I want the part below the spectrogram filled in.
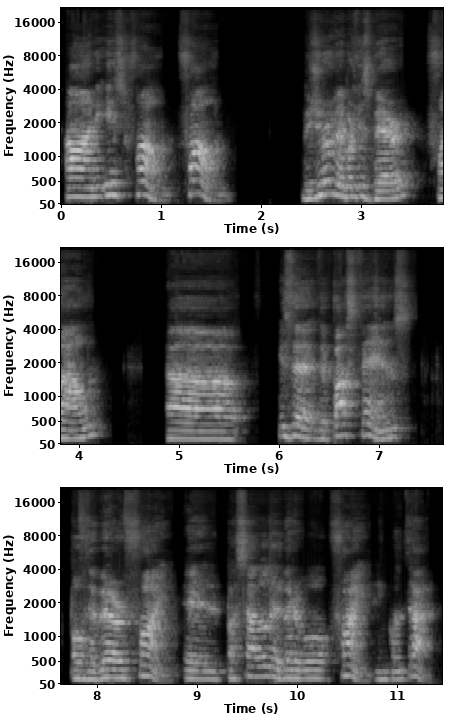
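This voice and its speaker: A man's voice: a little high, expressive, slow, distant mic. A man teaching an English vocabulary lesson, patiently repeating words and checking that students follow. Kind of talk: slow classroom explanation. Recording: roomy, from the mic.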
